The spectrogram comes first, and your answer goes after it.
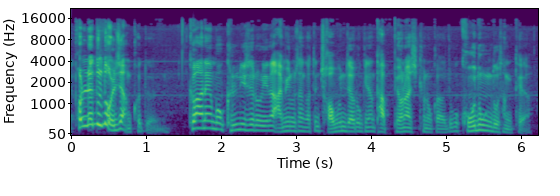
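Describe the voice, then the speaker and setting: A man teaching a high school biology lecture in a lively, playful way, breaking into sudden shouts and silly voices.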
